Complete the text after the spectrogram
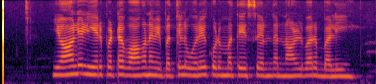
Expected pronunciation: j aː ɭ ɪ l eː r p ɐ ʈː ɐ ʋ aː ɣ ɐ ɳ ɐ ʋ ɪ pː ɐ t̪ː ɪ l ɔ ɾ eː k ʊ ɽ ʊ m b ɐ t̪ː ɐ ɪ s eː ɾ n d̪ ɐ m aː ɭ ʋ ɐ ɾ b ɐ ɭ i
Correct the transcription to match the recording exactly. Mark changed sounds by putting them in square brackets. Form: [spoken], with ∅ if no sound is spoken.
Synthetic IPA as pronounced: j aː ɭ ɪ l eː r p ɐ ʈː ɐ ʋ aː ɣ ɐ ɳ ɐ ʋ ɪ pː ɐ t̪ː ɪ l ɔ ɾ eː k ʊ ɽ ʊ m b ɐ t̪ː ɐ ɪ s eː ɾ n d̪ ɐ [n] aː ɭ ʋ ɐ ɾ b ɐ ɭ i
